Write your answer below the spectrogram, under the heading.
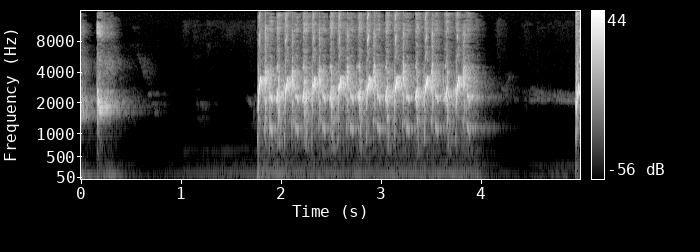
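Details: A yellow-vented bulbul female calling a male gives a single chirp, pauses, then a long, rapid, scratchy 'ropel' chatter of over two seconds above a steady low hum.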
